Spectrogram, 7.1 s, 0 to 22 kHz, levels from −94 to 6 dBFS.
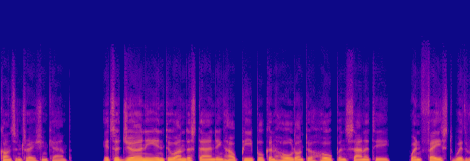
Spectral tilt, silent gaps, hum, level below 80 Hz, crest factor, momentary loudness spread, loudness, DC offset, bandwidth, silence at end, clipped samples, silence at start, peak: -7.5 dB/octave; none; none; -68 dBFS; 16 dB; 12 LU; -26 LUFS; under 0.1%; 10.5 kHz; 0 s; under 0.1%; 0 s; -10 dBFS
